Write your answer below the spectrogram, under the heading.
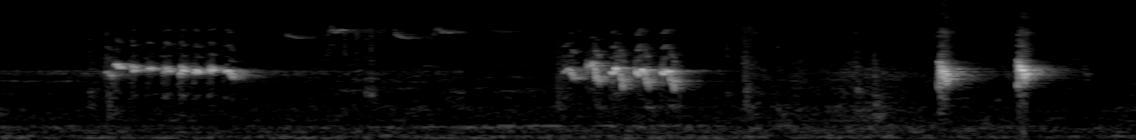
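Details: Sooty-headed bulbul lure meant to anger other males: a fast bubbly trill, a second chattering phrase, then two separate sharp single notes.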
